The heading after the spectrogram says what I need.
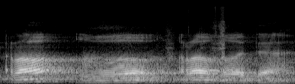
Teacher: gho tenggorokan atas nggih bukan ha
